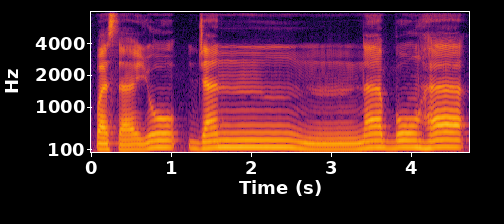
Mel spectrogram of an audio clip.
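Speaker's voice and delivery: "سیجنبها" very slowly, humming on the doubled N; held nasal noon. Shown as a demonstration. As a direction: let the N in "سیجنبها" ring through the nose.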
